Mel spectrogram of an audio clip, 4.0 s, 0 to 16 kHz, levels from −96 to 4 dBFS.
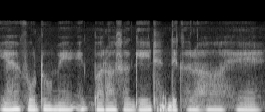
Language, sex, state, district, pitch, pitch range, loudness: Hindi, male, Arunachal Pradesh, Papum Pare, 100 Hz, 95-105 Hz, -16 LUFS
